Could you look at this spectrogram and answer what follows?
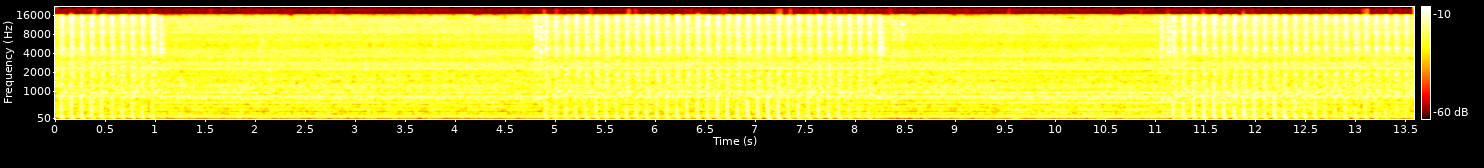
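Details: Rapid regular clicking pulses, about 200 a minute, in runs over a steady hum: a Laser Genesis cosmetic laser firing under the eyes of a female client wearing goggles, treating fine lines, near the end of treatment.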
